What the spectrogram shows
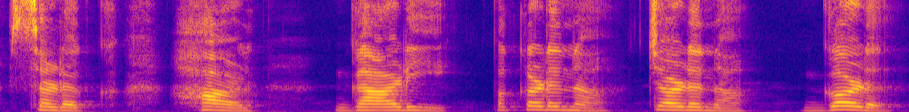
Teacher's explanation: इनका उच्चारण करते समय जीभ झटके से ऊपर जाती है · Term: ऊपर फेंका हुआ व्यंजन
